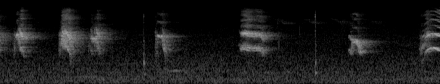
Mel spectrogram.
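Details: A blackbird eating passion fruit, having found no ripe persimmons, gives irregular harsh squawks and buzzy doubled notes, with a few faint clicks between the louder bursts.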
